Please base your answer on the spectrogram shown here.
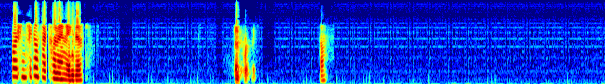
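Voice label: Sheriff Lake Patrol, scanner audio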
